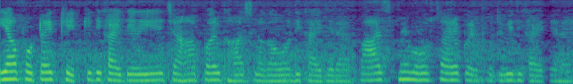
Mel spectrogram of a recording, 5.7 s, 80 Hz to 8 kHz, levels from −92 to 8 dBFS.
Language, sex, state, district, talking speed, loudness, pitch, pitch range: Hindi, female, Bihar, Begusarai, 295 wpm, -21 LUFS, 225 Hz, 205-240 Hz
